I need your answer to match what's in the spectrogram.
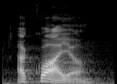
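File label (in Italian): "acquaio", dialettale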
